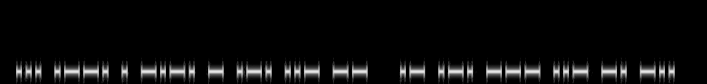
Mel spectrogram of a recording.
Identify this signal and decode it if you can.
Morse code, heard as a keyed tone, about 25 wpm, 600 Hz. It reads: SPECTRUM AROUND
